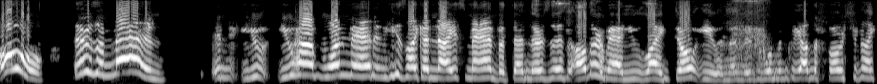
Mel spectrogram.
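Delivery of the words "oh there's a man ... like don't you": intense, thick put-on Jamaican accent. Imitating a TV psychic's ad: Miss Cleo fake Jamaican accent. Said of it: "intense fake Jamaican accent".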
